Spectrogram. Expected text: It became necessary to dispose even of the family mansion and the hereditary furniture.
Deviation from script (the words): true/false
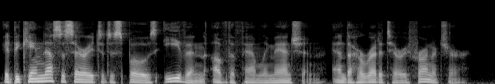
false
